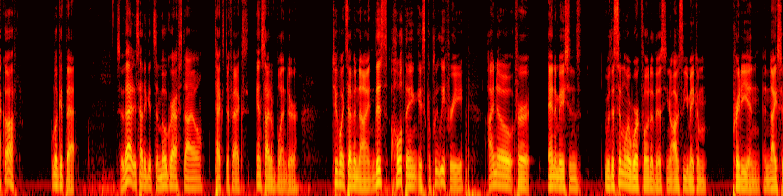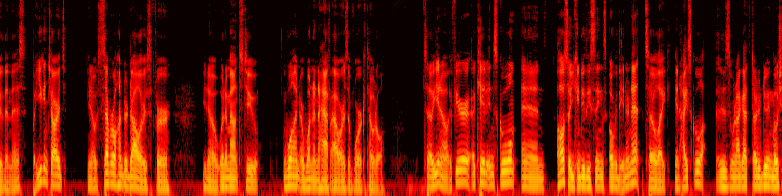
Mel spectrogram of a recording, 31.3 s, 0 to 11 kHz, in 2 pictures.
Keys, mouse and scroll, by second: 14.3 middle click, 17.7-18.8 scroll down 1, 21.4 shift+Num_Lock, 21.4 scroll down 1, 21.7 middle click.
